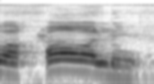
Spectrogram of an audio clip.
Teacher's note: kalau kita memilih waqaf maka madnya ini tetap dibaca panjang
